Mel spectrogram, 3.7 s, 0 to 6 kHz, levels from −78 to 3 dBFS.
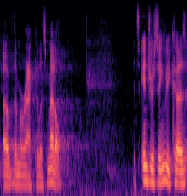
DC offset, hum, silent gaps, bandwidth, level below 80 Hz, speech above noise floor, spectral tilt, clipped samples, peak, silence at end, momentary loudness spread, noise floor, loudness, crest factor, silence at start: under 0.1%; none; none; 5.6 kHz; -58 dBFS; 32 dB; -10 dB/octave; under 0.1%; -6 dBFS; 0 s; 10 LU; -55 dBFS; -24 LUFS; 18 dB; 0.05 s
